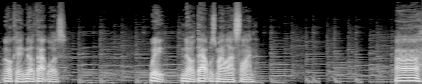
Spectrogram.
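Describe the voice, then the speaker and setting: A man chatting casually and comically to the listener as an audio creator, rambling playfully with mock bragging and self-interruptions. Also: low-pitched. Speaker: audio roleplay creator and performer. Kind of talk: casual comedic outro chat addressed to the listener.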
